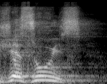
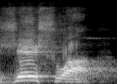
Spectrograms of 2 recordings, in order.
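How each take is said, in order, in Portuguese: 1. O nome é dito com pronúncia do português brasileiro. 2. O nome é dito com pronúncia hebraica. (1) "na pronúncia tupiniquim cearense" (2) "na pronúncia hebraica"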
